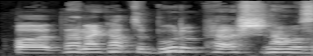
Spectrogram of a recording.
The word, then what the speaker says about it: Budapest: other thing people say Budapest its Budapest I learned that for something apparently s's are pronounced like Shh but like the Danube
